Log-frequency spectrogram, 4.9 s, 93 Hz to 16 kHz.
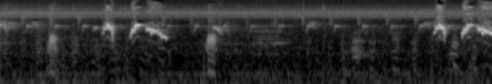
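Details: Red-whiskered bulbul used as a lure in a bird trap, 28 June 2020; two bursts of rapid, sharp descending chirps about three seconds apart, with softer calls between.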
